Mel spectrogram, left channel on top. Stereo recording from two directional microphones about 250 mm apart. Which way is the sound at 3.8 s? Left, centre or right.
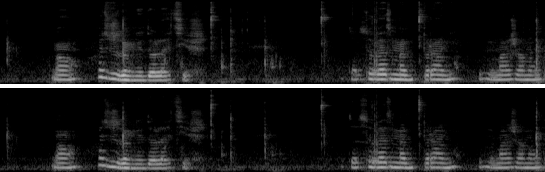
Centre.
